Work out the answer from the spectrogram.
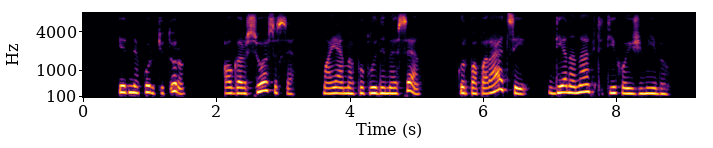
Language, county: Lithuanian, Kaunas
